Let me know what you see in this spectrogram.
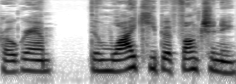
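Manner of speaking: ordinary delivery, nothing marked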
